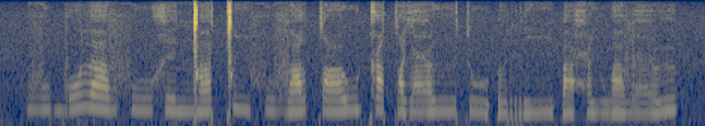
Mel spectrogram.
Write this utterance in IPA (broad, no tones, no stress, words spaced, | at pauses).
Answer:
vubo lav fuːxe ŋ͡ǀa ǀiːfuvalʲ tˤuː kʲutˤɐlʲʕɨː tuːʔɵriː ʔaħiːwav ʕʉ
